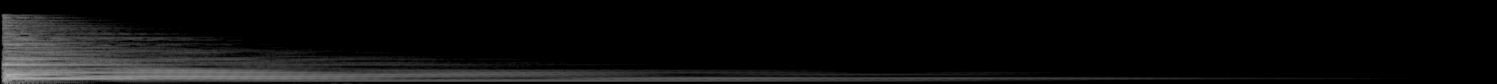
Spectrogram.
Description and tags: Harpsichord recorded with overhead mics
